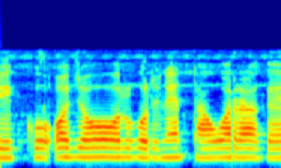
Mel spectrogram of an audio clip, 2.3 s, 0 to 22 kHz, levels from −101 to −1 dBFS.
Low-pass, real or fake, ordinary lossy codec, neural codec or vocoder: 7.2 kHz; fake; none; codec, 16 kHz, 16 kbps, FreqCodec, larger model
